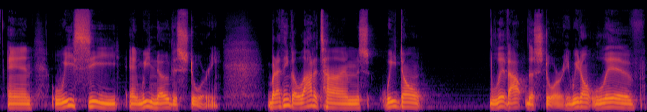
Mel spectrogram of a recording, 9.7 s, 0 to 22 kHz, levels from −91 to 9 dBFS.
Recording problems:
squashed, flat; somewhat

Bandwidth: 16 kHz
